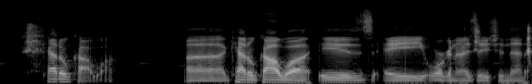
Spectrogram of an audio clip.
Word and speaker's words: Kadokawa: So it said Kadokawa.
